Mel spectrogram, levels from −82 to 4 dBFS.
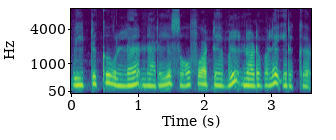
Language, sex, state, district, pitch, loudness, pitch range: Tamil, female, Tamil Nadu, Nilgiris, 195 Hz, -14 LUFS, 185-225 Hz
